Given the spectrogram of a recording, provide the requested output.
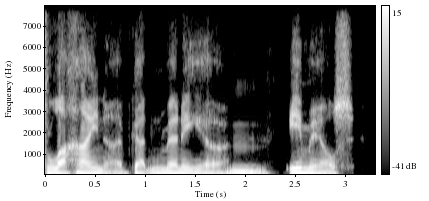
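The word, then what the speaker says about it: Lahaina: been pronouncing lah wrong yeah it's I've been pronouncing it Lena it's lahina I've gotten many uh emails to that uh and and I uh I will now pronounce it correctly lahina was the town destroyed in you also Islands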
